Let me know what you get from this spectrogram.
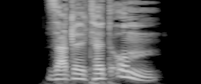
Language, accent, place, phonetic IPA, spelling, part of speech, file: German, Germany, Berlin, [ˌzatl̩tət ˈʊm], satteltet um, verb, De-satteltet um.ogg
- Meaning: inflection of umsatteln: 1. second-person plural preterite 2. second-person plural subjunctive II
